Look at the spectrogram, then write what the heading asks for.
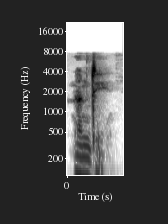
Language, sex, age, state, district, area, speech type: Tamil, male, 30-45, Tamil Nadu, Salem, urban, spontaneous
